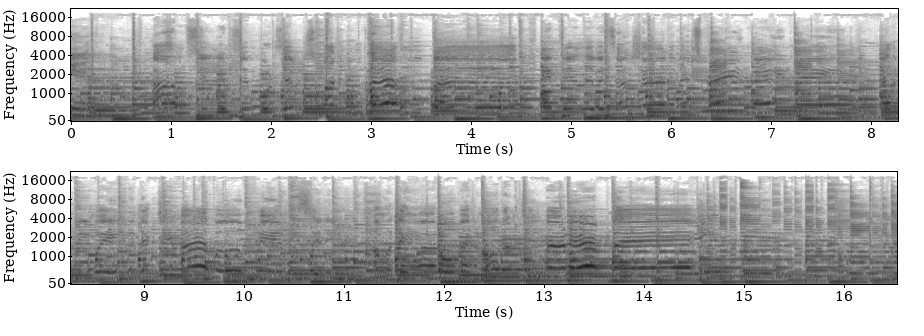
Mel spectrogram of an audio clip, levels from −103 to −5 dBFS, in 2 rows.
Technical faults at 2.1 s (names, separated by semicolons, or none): none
